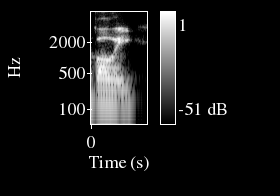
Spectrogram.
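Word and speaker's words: Gbowee: Right, and her name is spelled very different. So if you're trying to look up Lema Bowie, and I'm a terrible speller, it starts with her last name Bowie starts with a G.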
